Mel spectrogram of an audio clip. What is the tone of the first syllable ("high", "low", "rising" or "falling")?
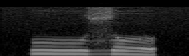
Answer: low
